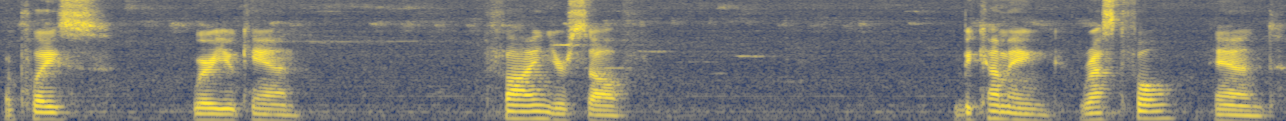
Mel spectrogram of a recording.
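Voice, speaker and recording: A man leading a guided meditation as a teacher, speaking in a gentle, deliberate, soothing manner. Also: lowish voice, a little hiss or hum.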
